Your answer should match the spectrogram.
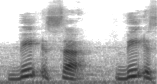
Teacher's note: ٹویچ کریں گے، جھٹکے سے پڑھیں گے، حمزہ ساکن ہے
